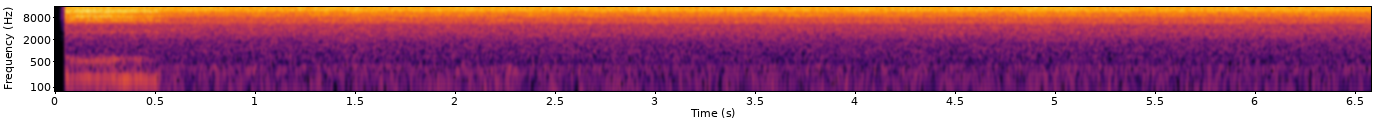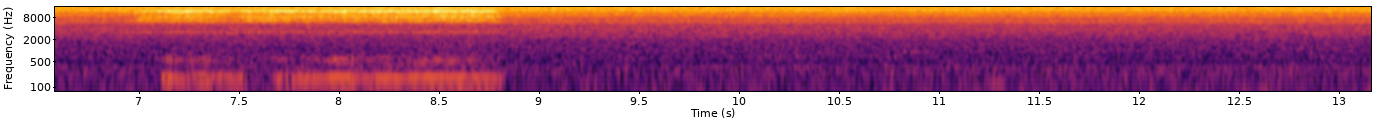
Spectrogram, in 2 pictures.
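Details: Sleeping dog: low rumbling snore on breathing in against steady room noise, with a louder snorting stretch midway; ordinary snoring.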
